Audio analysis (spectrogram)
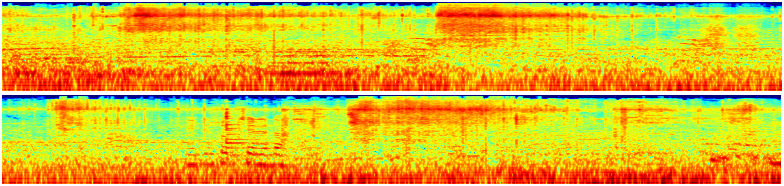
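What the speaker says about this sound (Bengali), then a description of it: "মাছগুলো দিয়ে দিচ্ছি বন্ধুরা, ঝোলে দিয়ে দিচ্ছি মাছগুলো।" Boal fish pieces simmering in a Bengali home-style curry gravy: a continuous bubbling sizzle with intermittent stirring and scraping, moderately loud and close, with no one talking.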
